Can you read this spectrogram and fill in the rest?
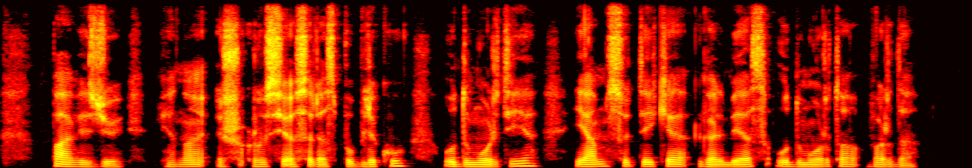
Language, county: Lithuanian, Klaipėda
